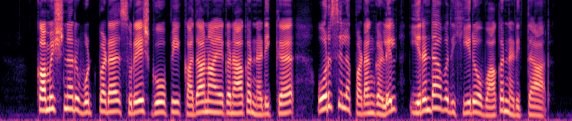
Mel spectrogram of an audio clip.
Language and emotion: Tamil, neutral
